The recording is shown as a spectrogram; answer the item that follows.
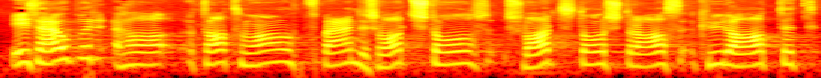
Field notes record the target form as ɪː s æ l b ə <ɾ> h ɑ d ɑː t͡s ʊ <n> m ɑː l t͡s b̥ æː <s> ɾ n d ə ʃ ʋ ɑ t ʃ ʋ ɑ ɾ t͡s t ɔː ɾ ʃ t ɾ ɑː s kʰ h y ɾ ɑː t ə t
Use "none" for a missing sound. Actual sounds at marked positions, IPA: ɾ, none, none

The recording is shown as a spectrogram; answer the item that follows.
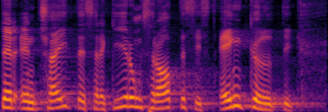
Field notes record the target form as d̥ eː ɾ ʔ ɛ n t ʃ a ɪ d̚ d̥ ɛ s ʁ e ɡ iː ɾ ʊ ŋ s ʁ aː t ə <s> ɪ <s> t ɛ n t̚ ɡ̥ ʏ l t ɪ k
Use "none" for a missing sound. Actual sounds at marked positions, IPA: s, s

